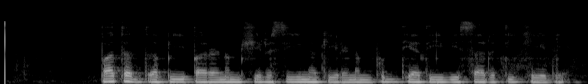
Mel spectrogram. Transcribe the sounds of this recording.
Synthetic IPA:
pɐt̪ɐd̪ɐpipɐɾɐɳɐmʃiɾɐsiːnɐkiːɾɐɳɐmbud̪ʱjɐt̪iːʋisɐɾɐt̪ikʰeːd̪e

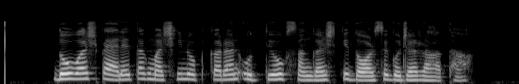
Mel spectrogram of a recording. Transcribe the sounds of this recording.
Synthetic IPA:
d̪oːʋɐʃpɛɦlet̪ɐkmɐʃiːnʊpkəɾənʊd̪joːɡsɐ̃ŋɡəɾʃked̪ɔːɾseɡʊd͡ʒəɾːɐɦat̪ʰaː

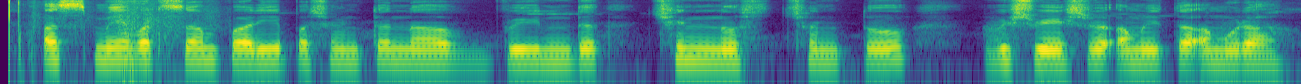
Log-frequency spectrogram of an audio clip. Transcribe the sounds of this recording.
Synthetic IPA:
ɐsmẽʋɐʈʰsɐmpɐɾipɐʃɐnt̪ɐnɐʋind̪ | t͡ʃʰinːost͡ʃʰɐnt̪oː | ʋɪʃweːʃɾʔɐmɾit̪ɐʔɐmuɾaː

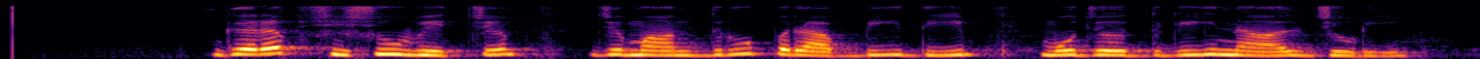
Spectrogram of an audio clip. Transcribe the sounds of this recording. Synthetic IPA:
ɡəɾəbʃɪʃuːʋɪt͡ʃd͡ʒəmãːnd̪ɾuːpəɾaːbiːd̪iːmʊd͡ʒod̪ɡiːnaːld͡ʒʊɽiː

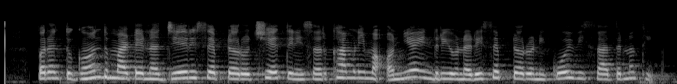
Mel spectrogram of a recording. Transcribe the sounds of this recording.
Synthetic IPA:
pəɾənt̪uɡənd̪ʱmaʈenad͡ʒeɾisep̚ʈəɾot͡ʃʰet̪enisəɾkʰamɳimã̰ʔənjəĩnd̪ɾijonaɾisep̚ʈəɾonikoiʋisad̪nət̪ʰi

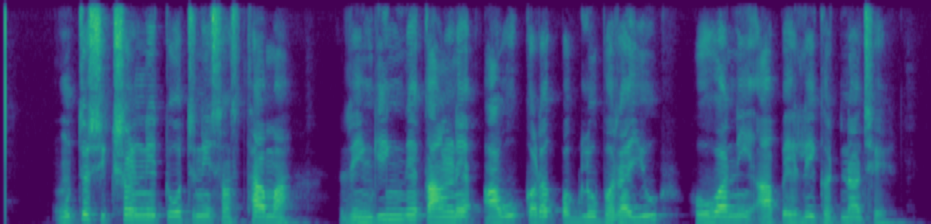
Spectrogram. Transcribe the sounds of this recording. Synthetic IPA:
ũt͡ʃʃɪkʃəɽniʈot͡ʃnisə̃st̪ʰamã | ɾiŋɡiŋɡnekaɾɳeaʋũkəɽək̚pəɡlũbʱəɾajũ | hoʋaniʔa̰pəɦɛliɡʱəʈnat͡ʃʰe

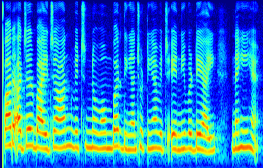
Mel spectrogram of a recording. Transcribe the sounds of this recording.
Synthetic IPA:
pəɾəd͡ʒəɾbaːiːd͡ʒaːnʋɪt͡ʃnəʋəmbəɾd̪ijãːt͡ʃʰʊʈːɪjãːʋɪt͡ʃeːniːʋəɖeːaːiː | nəɦĩːɦɛ̰ː

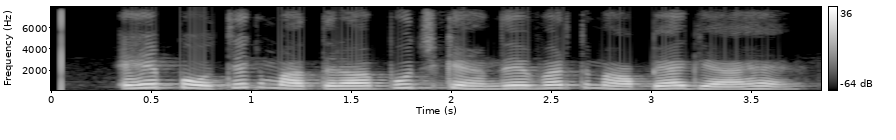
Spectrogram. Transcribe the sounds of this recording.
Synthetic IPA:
eːpoːt̪ɪkmaːt̪ɾaːpʊd͡ʒkɛ̃ːnd̪eːʋəɾt̪mãːpjaːɡɪaːɦɛː

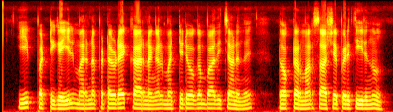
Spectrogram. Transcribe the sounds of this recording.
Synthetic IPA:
iːpɐʈːiɣɐjilmɐɾɐɳɐpːe̞ʈːɐɾuɽe̞kaːɾɐɳɐŋːɐɭmɐtːɨɾo̞ːɡɐmbaːd̪ʱit͡ɕːaːɳe̞nːɨ | ɖo̞ːk̚ʈɐrmaːrsaːʂjɐpːe̞ɽut̪ːijiɾunːu

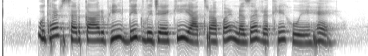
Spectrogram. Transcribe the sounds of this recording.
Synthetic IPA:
ʊd̪ʱəɾsɐɾkaːɾbʱid̪ɪɡʱʋɪd͡ʒəjkijaːt̪ɾapɐɾnɐzəɾːɐkʰehʊeɦɛ̃ː

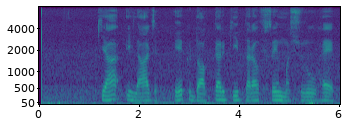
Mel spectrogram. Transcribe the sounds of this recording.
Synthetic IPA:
kjaːɪlaːd͡ʒ | eːkɖɔːk̚ʈəɾkit̪ɐɾəfsemɐʃɾuːɦɛː

